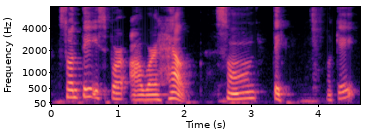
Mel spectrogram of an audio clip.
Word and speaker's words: santé: Santé. Okay. A is pronounced comme un E.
